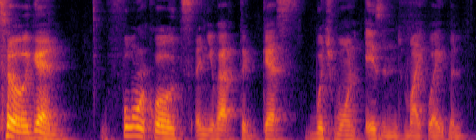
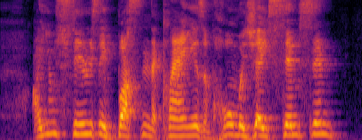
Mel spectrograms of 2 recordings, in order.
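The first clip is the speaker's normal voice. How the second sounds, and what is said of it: Impression of Mike Wegman. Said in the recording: “doing an impression of... I'm doing Mike Wegman”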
